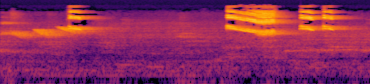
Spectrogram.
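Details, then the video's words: A female green-winged saltator, calling and soliciting mating, gives soft, slurred descending whistles, then a loud, rich downward call and two quick clipped notes, against a quiet background. "Fêmea de trinca ferro curruchiando e pedindo gala"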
